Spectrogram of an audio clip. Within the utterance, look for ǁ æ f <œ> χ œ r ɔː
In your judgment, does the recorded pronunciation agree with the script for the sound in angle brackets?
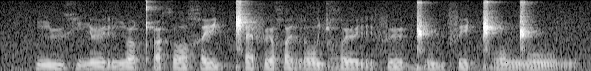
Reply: no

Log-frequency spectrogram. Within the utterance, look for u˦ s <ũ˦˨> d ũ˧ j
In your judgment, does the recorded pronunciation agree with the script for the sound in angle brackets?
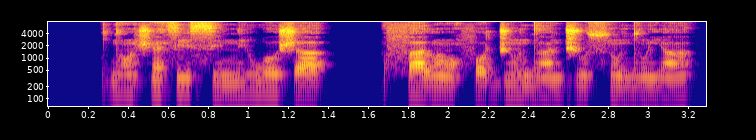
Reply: no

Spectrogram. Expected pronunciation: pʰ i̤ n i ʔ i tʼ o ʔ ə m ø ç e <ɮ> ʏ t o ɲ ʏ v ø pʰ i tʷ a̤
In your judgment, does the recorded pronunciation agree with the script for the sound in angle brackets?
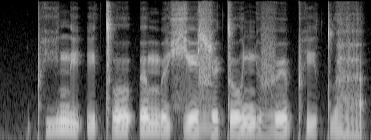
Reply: yes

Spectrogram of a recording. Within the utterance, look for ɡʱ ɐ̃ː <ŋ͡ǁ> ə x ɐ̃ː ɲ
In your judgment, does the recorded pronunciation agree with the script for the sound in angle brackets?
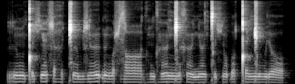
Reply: yes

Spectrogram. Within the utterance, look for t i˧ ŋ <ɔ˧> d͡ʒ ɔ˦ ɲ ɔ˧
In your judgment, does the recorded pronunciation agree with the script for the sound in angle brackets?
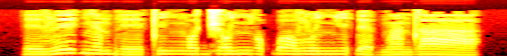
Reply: yes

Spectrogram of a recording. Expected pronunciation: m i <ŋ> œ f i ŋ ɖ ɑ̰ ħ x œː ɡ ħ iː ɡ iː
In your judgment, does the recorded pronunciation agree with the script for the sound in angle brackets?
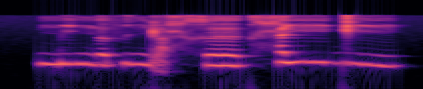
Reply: yes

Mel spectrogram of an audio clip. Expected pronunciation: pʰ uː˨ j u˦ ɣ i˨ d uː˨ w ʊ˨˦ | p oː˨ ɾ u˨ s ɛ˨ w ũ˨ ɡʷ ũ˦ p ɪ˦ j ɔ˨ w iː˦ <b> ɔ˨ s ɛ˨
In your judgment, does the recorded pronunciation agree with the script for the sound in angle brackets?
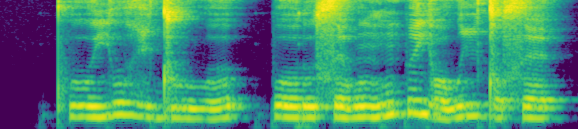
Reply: no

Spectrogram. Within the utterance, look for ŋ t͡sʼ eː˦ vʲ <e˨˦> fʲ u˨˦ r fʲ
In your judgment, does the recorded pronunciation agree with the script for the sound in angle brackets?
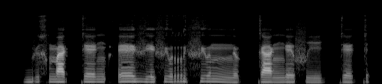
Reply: yes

